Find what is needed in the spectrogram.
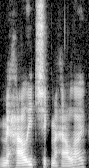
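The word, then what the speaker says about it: Mihály Csíkszentmihályi: His name I think is pronounced Mihaly Csikszentmihalyi.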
